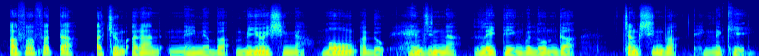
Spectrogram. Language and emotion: Manipuri, neutral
